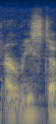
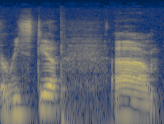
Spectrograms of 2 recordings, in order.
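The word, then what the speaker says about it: Arrastia: I feel like I've been saying his name wrong. I've been saying Arista, but I think it's Aristia.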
